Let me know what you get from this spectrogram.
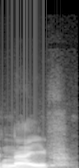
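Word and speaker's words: knife: तो आप पढ़ेंगे नॉक के साइलेंट नाइफ यहां पर के साइलेंट हो जाएगा य नले और य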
